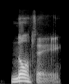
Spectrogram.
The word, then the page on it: knotty: British English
